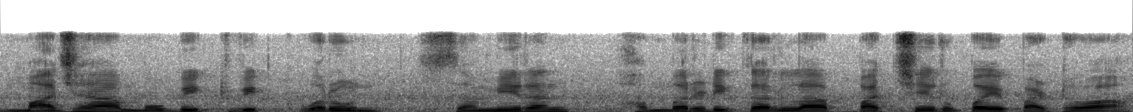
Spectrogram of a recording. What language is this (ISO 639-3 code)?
mar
